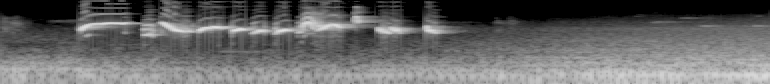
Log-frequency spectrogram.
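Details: Ngeplong-style song of an orange-headed thrush, played to get another bird singing: a quick run of loud, looping whistled notes lasting about two seconds, then only low background rumble.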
